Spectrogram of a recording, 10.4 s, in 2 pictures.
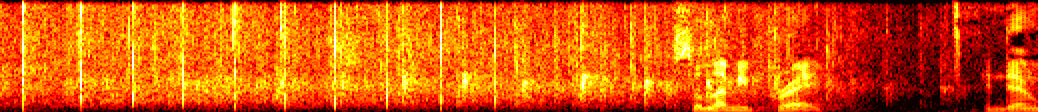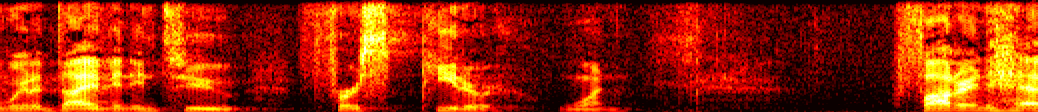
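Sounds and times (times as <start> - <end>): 
scattered applause: 0.0 - 4.6
group clapping in rhythm: 0.0 - 4.8
speech: 3.4 - 4.3, 4.9 - 8.4, 9.8 - 10.3.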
